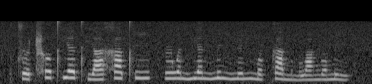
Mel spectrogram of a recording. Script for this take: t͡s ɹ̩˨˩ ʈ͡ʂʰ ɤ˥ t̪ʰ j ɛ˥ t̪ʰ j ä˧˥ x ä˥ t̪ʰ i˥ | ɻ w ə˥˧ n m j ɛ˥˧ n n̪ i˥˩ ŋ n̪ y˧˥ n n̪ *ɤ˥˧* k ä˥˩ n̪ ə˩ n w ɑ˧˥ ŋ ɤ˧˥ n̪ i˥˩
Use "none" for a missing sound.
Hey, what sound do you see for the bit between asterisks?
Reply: ɤ˨˩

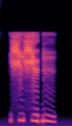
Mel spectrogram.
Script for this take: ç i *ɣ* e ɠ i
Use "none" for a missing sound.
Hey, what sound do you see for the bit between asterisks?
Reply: ç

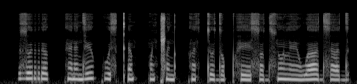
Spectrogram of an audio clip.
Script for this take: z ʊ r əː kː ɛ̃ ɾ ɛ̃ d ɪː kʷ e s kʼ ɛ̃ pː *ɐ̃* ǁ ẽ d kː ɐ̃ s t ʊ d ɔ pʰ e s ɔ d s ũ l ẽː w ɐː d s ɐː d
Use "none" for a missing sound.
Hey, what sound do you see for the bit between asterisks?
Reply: ɐ̃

